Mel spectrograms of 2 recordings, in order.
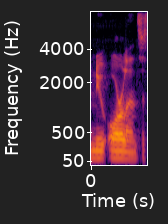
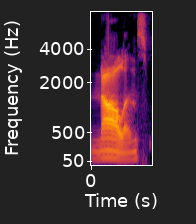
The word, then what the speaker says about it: New Orleans: And yeah, I can't believe you said New Orleans. It's pronounced Nollins. But anyway, it's in Nollins this year.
